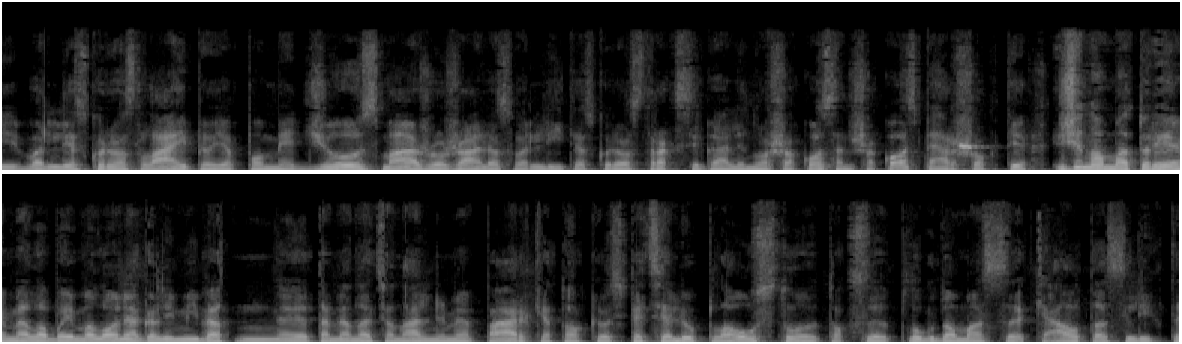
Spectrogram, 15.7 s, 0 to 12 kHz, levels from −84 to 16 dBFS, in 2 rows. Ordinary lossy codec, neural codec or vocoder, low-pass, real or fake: AAC, 32 kbps; none; 9.9 kHz; real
